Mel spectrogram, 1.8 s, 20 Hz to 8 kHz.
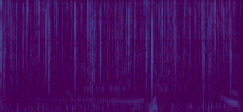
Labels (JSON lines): {"label": "biophony, cascading saw", "recorder": "SoundTrap 600 or HydroMoth"}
